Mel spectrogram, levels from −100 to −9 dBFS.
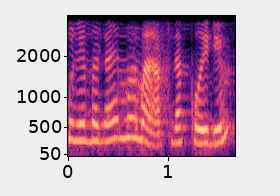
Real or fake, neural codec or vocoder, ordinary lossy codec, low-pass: fake; codec, 44.1 kHz, 3.4 kbps, Pupu-Codec; none; 3.6 kHz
